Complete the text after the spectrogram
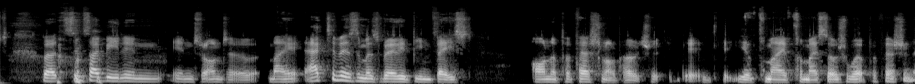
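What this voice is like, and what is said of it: English accent. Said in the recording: “I trained in England, where I grew up ... you may gather all that from my accent, which hasn't changed”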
